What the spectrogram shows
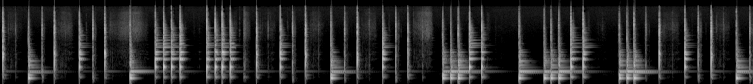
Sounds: playing bongo

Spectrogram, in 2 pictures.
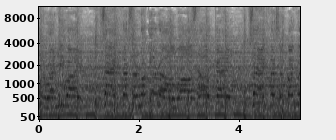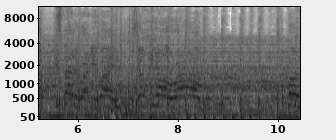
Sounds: rock and roll, music

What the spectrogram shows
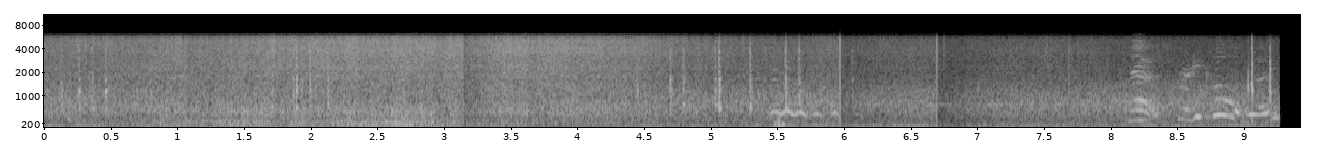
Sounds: speech

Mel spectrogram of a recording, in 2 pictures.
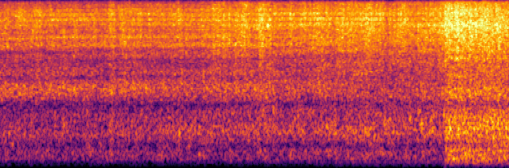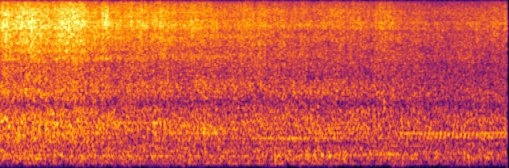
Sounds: boat, vehicle

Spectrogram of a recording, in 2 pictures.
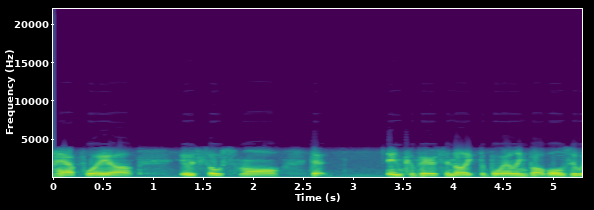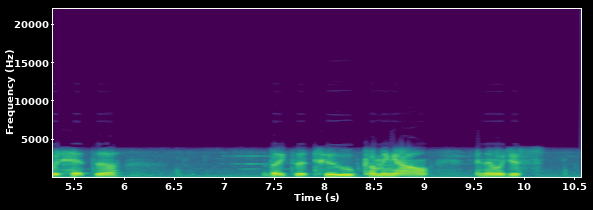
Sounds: speech

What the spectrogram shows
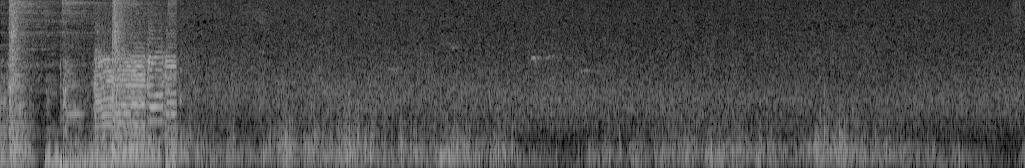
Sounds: wind noise (microphone), wind, wind noise

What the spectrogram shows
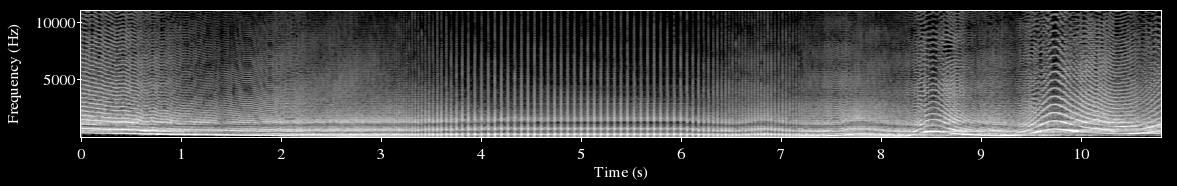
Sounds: playing synthesizer, musical instrument, synthesizer, music

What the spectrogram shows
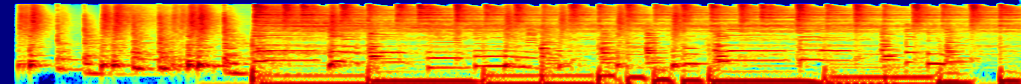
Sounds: snare drum, music

